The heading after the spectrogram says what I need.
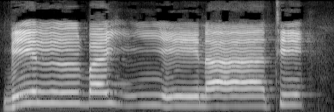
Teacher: tasydid itu seperti itu, bayyinati, begitu ya, ditangkap terus dilepas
